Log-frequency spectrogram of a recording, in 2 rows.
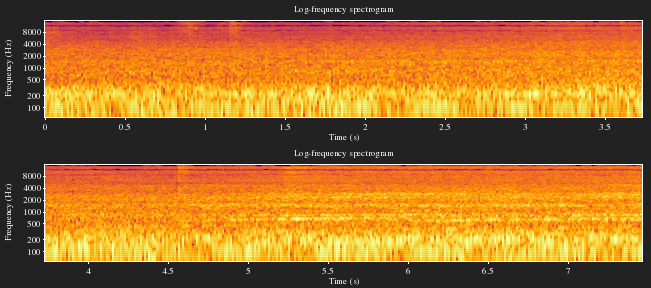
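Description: JR E233-series electric train running along the platform track, a steady rumble of wheels on rail. From about five seconds in, a faint rising whine from the traction motors joins it.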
